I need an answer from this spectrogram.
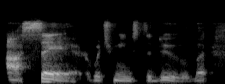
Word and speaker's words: hacer: pronounce Spanish letters so the letter H in Spanish is silent and you have a verb like hacer which means to do but many students tend to say hacer they pronounce the H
